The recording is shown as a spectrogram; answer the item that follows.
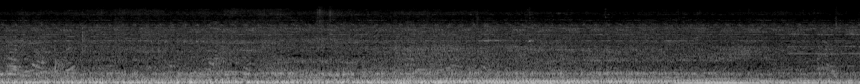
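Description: Night street ambience: a steady low rumble, heavier from about halfway through, under indistinct chatter of people nearby.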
